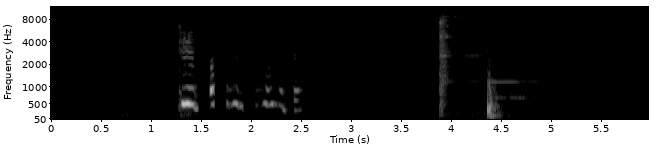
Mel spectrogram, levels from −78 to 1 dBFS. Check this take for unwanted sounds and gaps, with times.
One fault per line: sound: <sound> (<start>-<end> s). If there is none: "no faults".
sound: thud (3.8-5.0 s)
